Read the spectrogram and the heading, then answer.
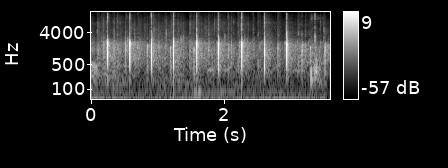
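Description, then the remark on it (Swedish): Audience applause at a worship service for the singers: steady, rhythmic clapping with about eleven sharp claps in even succession, as if in unison, over a faint crowd murmur and no speech. “Amen, de är värda en applåd till tycker jag.”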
